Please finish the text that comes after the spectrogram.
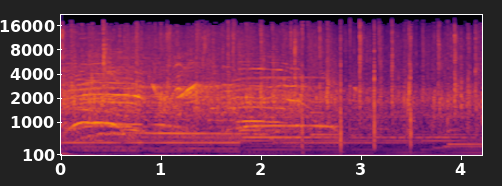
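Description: An Exchange Church audience at an Easter service applauds and cheers for Jesus Christ over steady sustained music, the clapping dense and continuous with scattered whoops, a few sharper claps standing out near the end.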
